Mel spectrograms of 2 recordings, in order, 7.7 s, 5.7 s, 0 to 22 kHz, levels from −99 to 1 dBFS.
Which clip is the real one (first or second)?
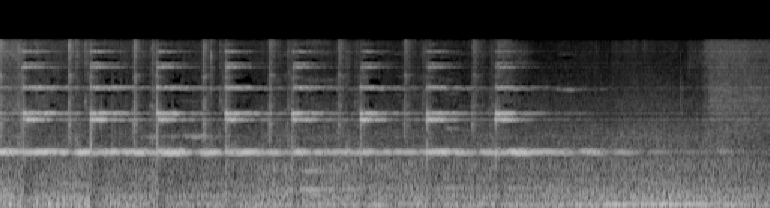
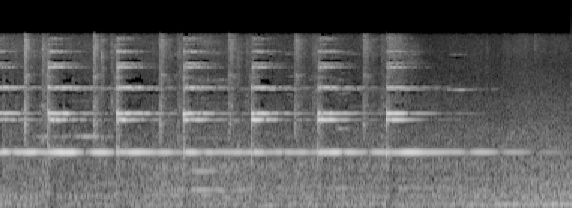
second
